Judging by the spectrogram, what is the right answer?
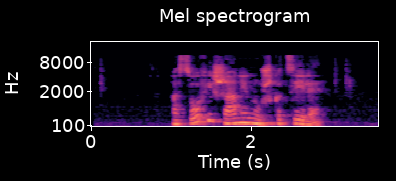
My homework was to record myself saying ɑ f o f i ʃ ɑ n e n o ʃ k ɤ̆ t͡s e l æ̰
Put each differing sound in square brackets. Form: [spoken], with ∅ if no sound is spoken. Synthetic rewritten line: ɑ [s] o f i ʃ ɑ n e n [u] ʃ k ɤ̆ t͡s e l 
